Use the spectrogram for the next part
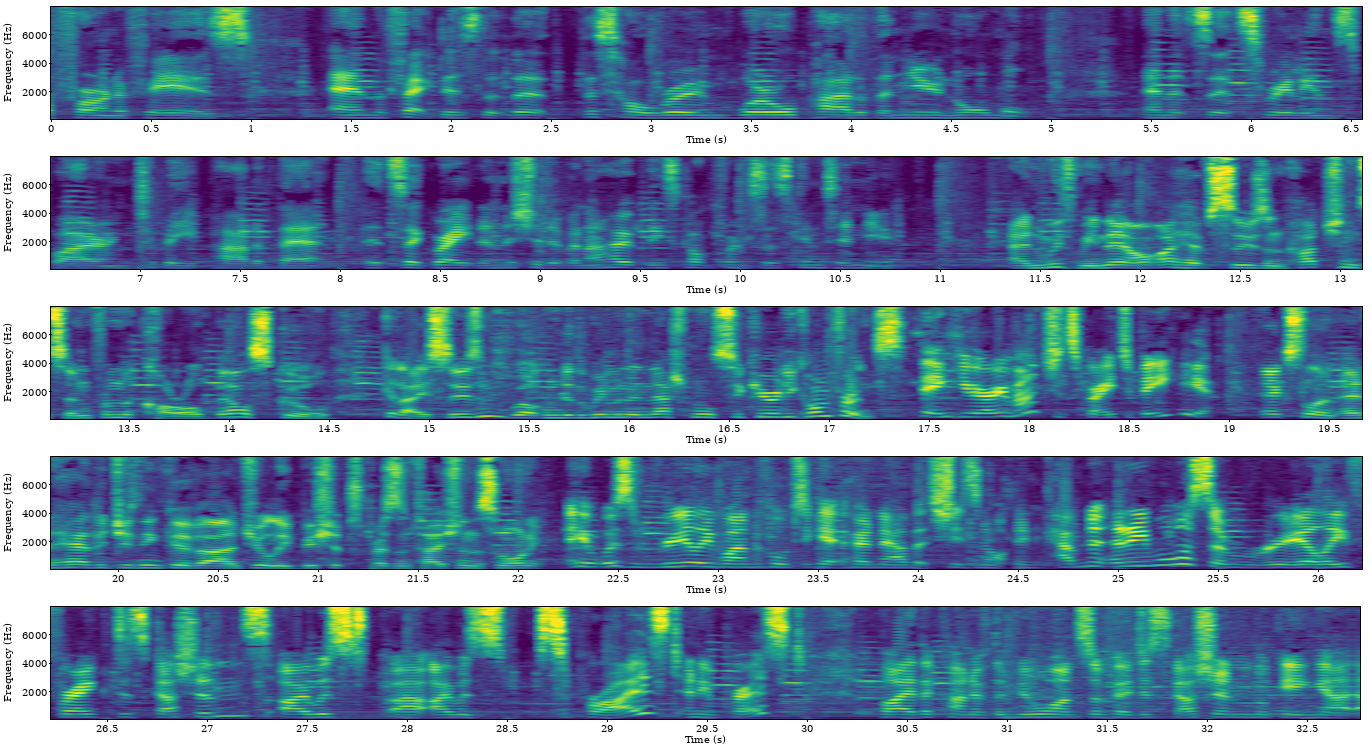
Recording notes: Hosted by the ANU National Security College, the Women in National Security Conference is a forum on the participation of women in Australia’s future national security policy and practice. Was recorded on the first day of the conference.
